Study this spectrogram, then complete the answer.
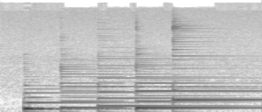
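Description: Fingerstyle acoustic guitar plays a bar of a song from Final Fantasy X: five clear plucked notes and chords at an even pace, each ringing on with sustained harmonics, close and alone with no talk.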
